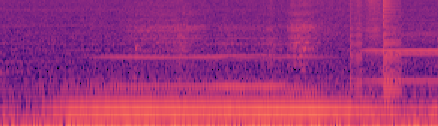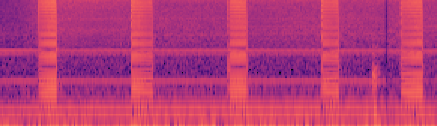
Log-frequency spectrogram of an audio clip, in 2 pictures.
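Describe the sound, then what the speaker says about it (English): Picked up by an electromagnetic field pickup near a computer hard drive, sharp regular clicks tick through a steady electrical hum and buzz, about one every half second, loud and close. "So that ticking sound is obviously the internal clock of the hard drive."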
